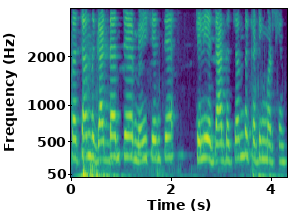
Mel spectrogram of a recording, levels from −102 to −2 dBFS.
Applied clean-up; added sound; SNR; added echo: none; Thump, thud; 9 dB; none.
